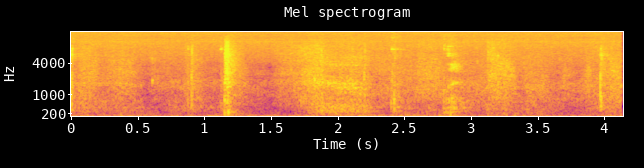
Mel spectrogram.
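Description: Faint footsteps and handling of a handheld camera: a low rumble with a few light clicks and knocks, the sharpest about a second in.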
